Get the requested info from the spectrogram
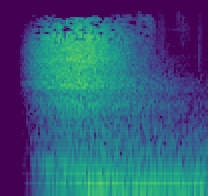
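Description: Intro sound effect: a whoosh that swells in about a quarter second in and fades away over about a second, over a deep low rumble that carries on.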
